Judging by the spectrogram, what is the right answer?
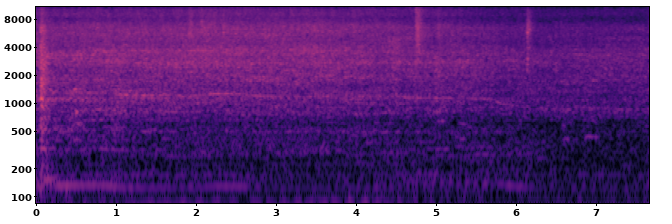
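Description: A steady low engine rumble, with a hum above it that fades out about two and a half seconds in, and a few faint ticks.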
